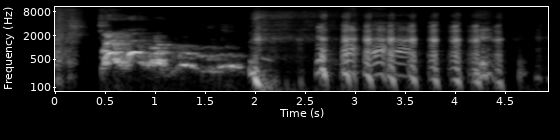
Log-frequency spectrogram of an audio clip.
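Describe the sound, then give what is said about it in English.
Dogs barking in a lively burst, a long run of sharp, loud barks and yips that come in quick succession and then break into short clipped barks. “My dogs, man. They always have to be part of the show.”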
